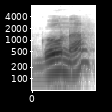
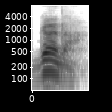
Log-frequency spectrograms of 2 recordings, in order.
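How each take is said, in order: First: "gonna" as GOH-na, tune rising; wrong pronunciation. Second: "gonna" as GUH-na, loud and falling; correct pronunciation. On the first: Teacher shows learners how not to say it, wrong "gonna" with a long O. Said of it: "you see the pronunciation, it's not". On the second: Teacher corrects the pronunciation for learners, firm short-vowelled "gonna". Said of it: "it's, uh, gonna". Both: Shown as a demonstration.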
